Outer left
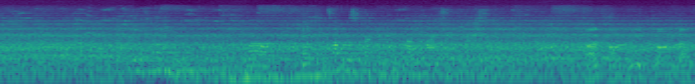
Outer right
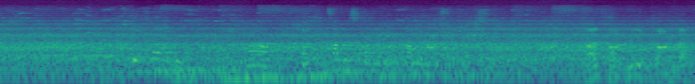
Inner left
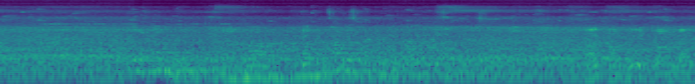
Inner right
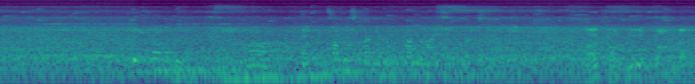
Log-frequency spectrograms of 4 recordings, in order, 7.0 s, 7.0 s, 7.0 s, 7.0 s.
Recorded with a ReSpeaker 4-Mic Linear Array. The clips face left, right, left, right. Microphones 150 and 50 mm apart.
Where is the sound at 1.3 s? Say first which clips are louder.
Outer right 5 dB, inner right 5 dB; 45° right (ahead or behind), 1.8 m; by 3.1 s 5° right (ahead or behind), 1.6 m.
